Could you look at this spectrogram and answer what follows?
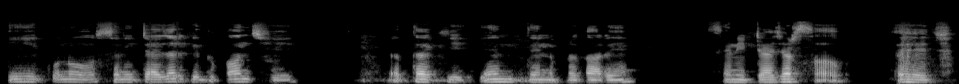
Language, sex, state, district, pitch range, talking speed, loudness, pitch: Maithili, male, Bihar, Saharsa, 105-120 Hz, 95 wpm, -25 LUFS, 115 Hz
